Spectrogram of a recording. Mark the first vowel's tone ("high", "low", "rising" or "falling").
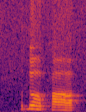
falling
